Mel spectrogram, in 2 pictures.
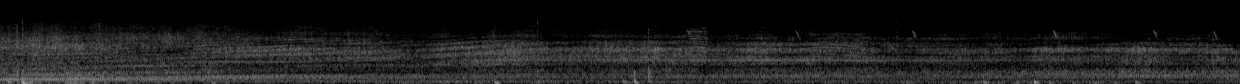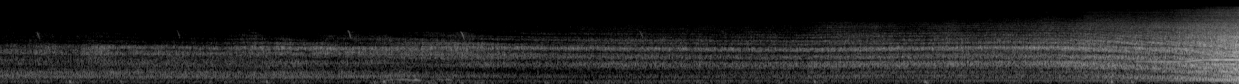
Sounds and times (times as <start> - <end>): Fixed-wing aircraft, airplane: 0.0 - 24.7.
